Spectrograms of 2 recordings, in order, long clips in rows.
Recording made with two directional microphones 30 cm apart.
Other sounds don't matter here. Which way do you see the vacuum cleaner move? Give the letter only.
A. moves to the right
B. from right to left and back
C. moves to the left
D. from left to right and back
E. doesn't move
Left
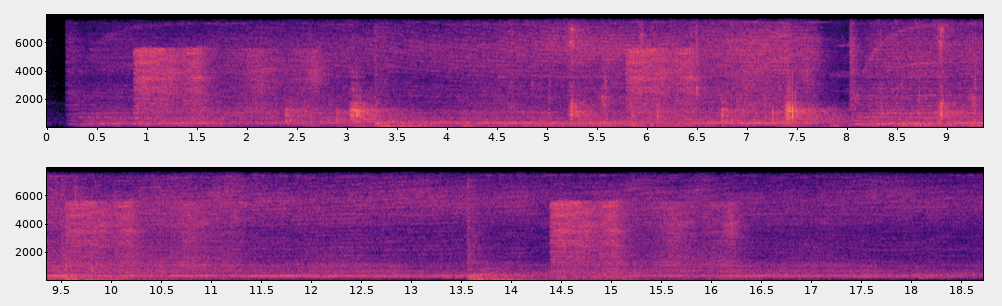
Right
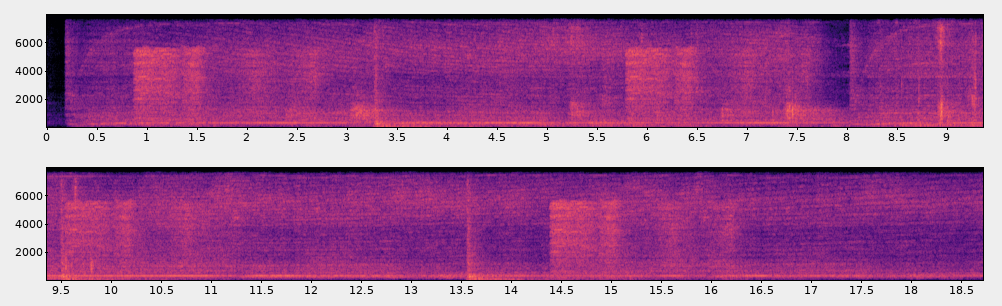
B.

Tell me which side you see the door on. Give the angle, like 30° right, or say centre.
50° right.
